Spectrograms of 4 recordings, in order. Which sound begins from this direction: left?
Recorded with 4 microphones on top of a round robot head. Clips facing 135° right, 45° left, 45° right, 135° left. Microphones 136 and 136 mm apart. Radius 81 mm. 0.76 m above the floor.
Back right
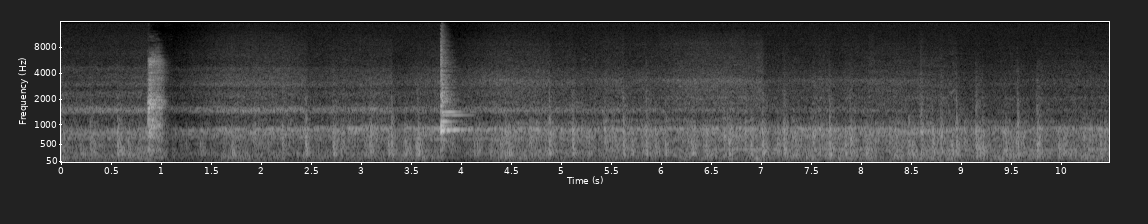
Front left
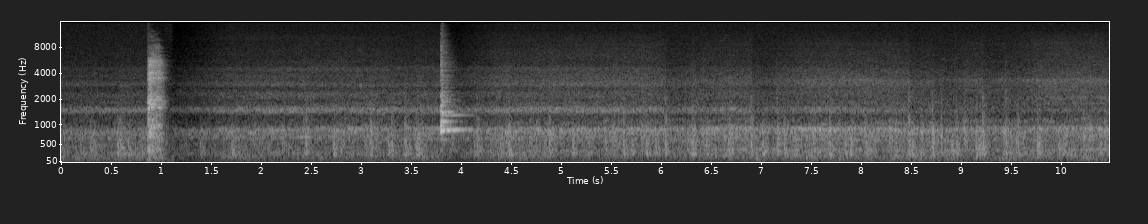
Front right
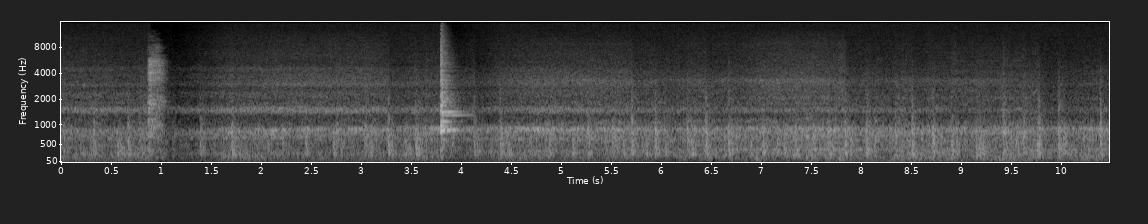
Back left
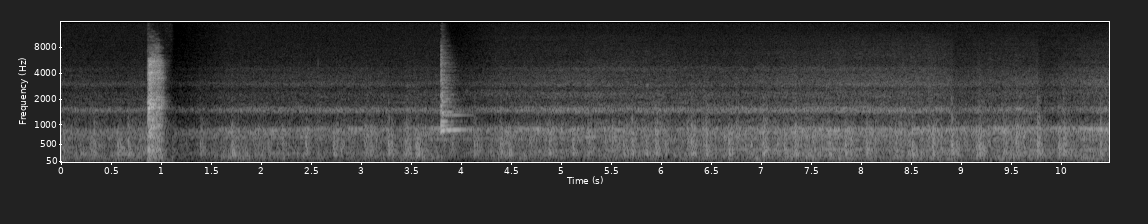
A gasp, at 0.9 s.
